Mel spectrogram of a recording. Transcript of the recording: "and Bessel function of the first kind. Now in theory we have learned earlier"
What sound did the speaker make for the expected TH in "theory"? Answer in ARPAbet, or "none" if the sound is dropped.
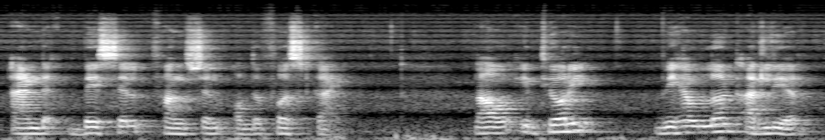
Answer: T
